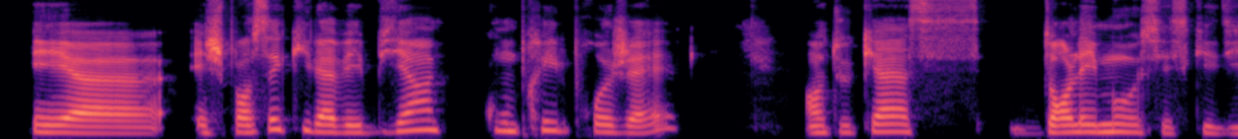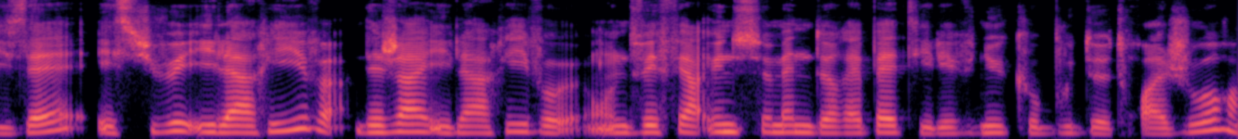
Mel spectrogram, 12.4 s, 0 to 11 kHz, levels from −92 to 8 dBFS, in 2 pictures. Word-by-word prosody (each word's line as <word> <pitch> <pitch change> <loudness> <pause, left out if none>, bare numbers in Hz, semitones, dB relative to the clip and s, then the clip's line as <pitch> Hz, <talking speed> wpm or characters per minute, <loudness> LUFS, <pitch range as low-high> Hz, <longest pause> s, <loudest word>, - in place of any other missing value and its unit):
et 170 -1 +5
heu, 150 -1 +4 0.2
et 170 - -2
je - - +11
pensais 180 +8 +1
qu'il 205 -5 0
avait 170 -1 +2
bien 205 +8 0 0.2
compris 205 +1 -5
le 200 - -15
projet 175 - -1 0.6
en 160 - -2
tout 170 - -6
cas 180 +2 +3
c 180 - -4
dans 165 +4 +1
les 175 0 +3
mots, 180 -1 -1
c'est 155 -2 -2
ce - - -4
qu'il 155 -3 -8
disait 170 - -1
et - - -3
si 145 - +4
tu - - +3
veux, 200 +2 +1
il 175 -3 +1
arrive, 190 +10 0
déjà 180 0 +4
il 160 +1 -4
arrive, 165 +3 -5
heu, 155 - -5
on - - -6
devait 165 +1 -1
faire 165 0 0
une 180 0 +1
semaine 170 -1 0
de 160 - -2
répètes, 155 +2 -2
il 140 -1 -7
est 145 - -5
venu 160 +2 -7
qu'au 150 - -10
bout 155 +2 -14
de 140 -2 -5
3 135 +1 -4
jours. 205 - -2
170 Hz, 230 wpm, -23 LUFS, 155-180 Hz, 0.6 s, je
